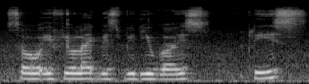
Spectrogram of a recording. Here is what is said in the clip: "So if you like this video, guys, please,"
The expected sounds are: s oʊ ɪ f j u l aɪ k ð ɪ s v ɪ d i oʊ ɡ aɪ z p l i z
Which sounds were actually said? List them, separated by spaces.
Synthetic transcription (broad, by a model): s oʊ ɪ f j u l aɪ k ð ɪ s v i d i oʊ ɡ aɪ s p l i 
